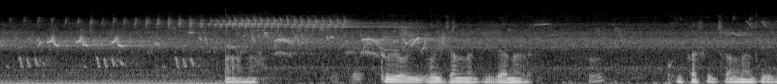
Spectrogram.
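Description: Birds chirp and call in the open air.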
